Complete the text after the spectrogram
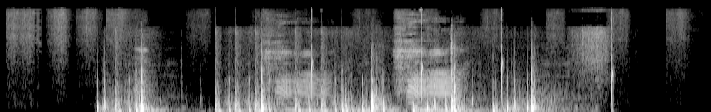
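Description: An axe chops wood in quick knocks.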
